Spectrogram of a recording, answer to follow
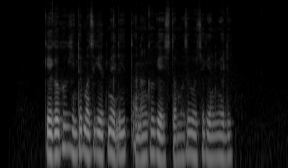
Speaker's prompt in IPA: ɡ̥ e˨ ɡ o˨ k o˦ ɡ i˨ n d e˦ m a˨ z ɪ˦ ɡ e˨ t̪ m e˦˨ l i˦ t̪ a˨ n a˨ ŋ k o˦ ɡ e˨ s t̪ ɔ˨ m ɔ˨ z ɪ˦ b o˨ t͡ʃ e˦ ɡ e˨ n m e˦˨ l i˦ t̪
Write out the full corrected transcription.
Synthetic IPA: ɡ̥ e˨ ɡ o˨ k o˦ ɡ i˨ n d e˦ m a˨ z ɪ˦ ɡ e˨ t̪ m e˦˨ l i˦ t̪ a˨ n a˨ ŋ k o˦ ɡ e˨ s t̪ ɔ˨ m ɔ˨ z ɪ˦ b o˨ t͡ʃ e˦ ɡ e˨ n m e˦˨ l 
